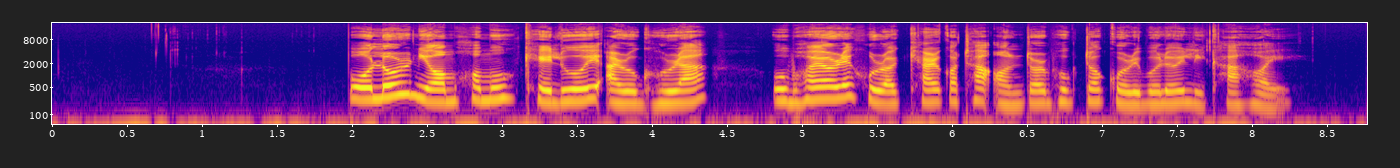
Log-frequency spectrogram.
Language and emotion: Assamese, neutral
